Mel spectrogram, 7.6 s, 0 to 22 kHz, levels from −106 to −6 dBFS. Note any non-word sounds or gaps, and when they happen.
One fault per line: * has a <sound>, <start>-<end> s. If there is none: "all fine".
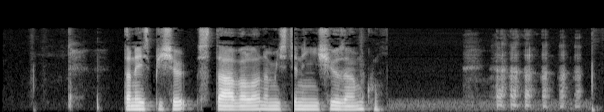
* has a dropout, 3.7-3.7 s
* has a laugh, 5.8-7.3 s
